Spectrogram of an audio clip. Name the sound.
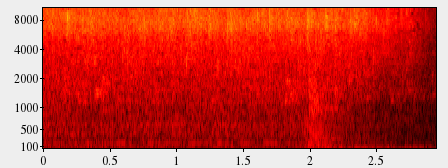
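shower water running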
